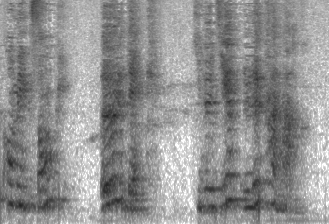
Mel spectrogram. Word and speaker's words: ördek: Maintenant, le O avec deux points, il se prononce E. E comme exemple, Ördek, qui veut dire le canard. E, Ördek.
